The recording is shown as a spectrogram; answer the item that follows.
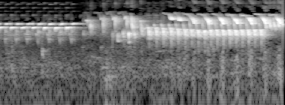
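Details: Spanish timbrado canary song: a steady high whistled roll that breaks into loud, rapid, rising trills that grow stronger toward the end.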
